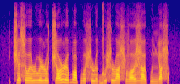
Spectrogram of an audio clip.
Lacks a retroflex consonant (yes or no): no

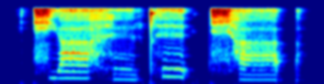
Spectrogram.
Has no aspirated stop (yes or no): no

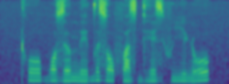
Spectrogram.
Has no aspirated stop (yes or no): no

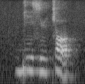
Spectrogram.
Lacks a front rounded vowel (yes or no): no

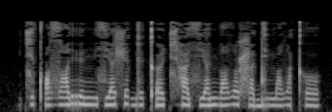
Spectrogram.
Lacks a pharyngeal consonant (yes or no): yes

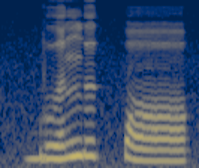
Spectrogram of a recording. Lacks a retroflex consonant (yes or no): yes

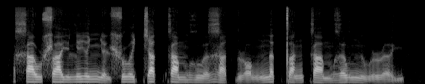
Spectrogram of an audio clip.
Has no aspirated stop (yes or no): yes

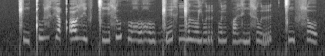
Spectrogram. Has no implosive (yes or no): yes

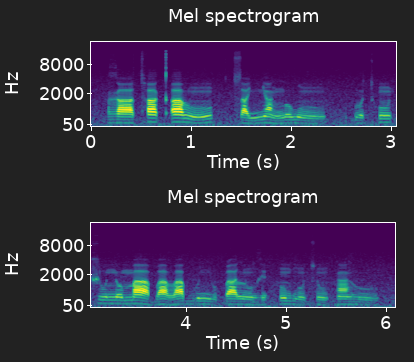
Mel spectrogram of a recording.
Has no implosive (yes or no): no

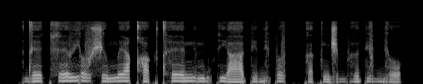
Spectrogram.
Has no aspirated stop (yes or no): no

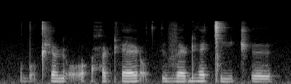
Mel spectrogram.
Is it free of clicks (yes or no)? no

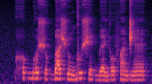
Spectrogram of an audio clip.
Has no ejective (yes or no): yes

